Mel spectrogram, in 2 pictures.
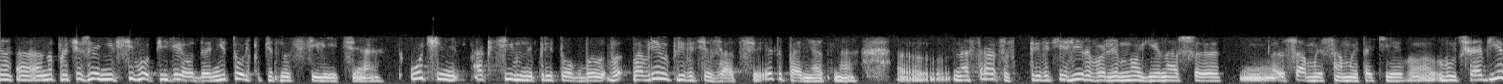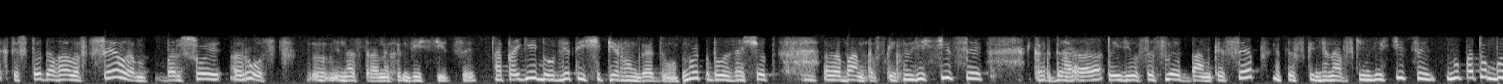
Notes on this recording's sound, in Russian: по телефону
